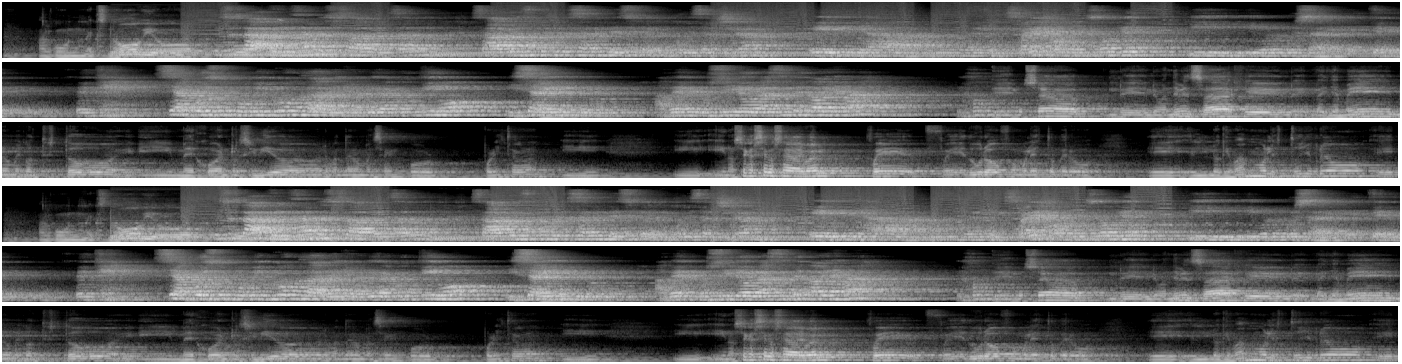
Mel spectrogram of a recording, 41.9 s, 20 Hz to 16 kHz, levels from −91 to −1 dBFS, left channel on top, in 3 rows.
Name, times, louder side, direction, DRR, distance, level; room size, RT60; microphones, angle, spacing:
voice 1, 0.4-2.6 3.7-3.8 19.3-19.5 23.9-32.3 32.8-33.9 34.7-36.3 36.6-37.1 37.3-38.9 39.4-41.9, left 1 dB, 20° left, 4 dB, 1.1 m, -28 dB
sound 1, 0.6-13.1, right 1 dB, 15° right, 0.7 m, -34 dB
voice 2, 2.1-4.3 4.8-7.6 8.0-11.4 11.8-18.7 19.0-20.0 20.5-22.7 23.5-23.9, equal, 45° right, -7 dB, 3.4 m, -23 dB
19.5 x 12.0 x 5.8 m, 2.5 s
head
